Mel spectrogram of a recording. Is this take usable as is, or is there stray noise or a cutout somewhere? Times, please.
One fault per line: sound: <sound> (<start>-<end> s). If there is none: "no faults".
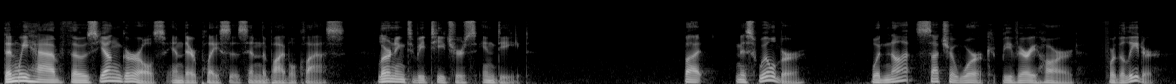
no faults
